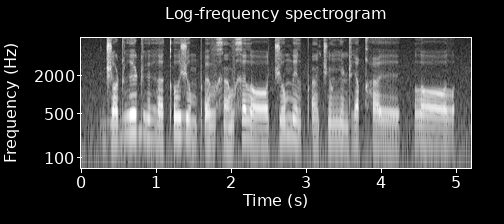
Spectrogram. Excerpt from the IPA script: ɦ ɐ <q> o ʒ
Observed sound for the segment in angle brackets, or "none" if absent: kʼ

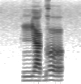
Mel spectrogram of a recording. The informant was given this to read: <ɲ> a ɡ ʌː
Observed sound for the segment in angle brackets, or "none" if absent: ɲ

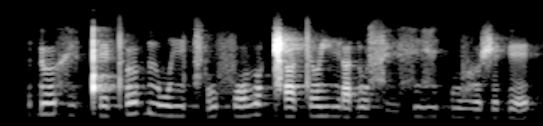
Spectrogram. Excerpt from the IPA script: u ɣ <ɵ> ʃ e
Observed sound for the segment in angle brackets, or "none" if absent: ɵ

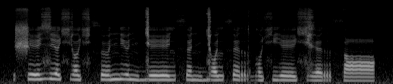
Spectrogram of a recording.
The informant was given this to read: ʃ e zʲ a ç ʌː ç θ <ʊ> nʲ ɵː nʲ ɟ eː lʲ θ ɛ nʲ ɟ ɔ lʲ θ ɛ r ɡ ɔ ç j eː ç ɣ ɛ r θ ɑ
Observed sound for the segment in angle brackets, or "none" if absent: ɵ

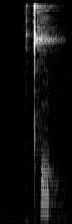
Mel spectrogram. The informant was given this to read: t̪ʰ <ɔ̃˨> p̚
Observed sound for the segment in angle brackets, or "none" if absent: ɔ̃˦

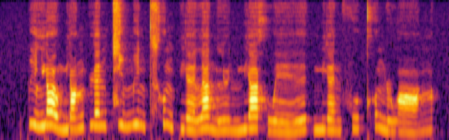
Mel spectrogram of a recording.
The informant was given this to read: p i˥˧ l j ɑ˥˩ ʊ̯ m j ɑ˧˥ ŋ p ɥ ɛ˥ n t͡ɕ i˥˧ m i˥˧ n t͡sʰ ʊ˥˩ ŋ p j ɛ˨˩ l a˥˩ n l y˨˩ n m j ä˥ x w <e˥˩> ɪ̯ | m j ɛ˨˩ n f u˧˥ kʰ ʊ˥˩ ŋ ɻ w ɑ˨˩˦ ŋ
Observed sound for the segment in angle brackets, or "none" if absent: e˨˩˦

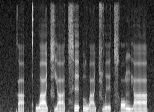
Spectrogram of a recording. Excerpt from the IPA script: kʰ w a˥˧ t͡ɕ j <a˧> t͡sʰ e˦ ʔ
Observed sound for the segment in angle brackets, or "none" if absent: a˨˩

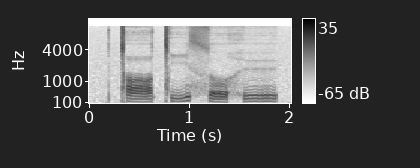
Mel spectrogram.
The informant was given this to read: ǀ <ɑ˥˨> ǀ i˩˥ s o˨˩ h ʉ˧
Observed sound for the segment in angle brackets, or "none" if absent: ɑ˨˩˦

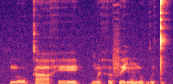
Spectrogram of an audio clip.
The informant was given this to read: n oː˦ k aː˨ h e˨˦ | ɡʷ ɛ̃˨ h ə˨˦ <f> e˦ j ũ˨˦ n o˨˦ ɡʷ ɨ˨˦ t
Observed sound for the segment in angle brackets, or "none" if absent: f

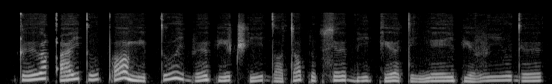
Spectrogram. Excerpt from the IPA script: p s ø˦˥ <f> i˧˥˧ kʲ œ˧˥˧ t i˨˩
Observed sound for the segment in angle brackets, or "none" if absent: ɓ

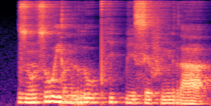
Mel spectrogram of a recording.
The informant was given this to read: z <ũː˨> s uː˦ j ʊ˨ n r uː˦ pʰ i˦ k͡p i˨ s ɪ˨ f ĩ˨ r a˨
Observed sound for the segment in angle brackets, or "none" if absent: ũ˨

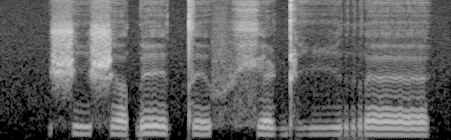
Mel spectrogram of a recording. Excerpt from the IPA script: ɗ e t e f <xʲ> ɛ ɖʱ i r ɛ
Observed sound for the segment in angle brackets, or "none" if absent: xʲ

